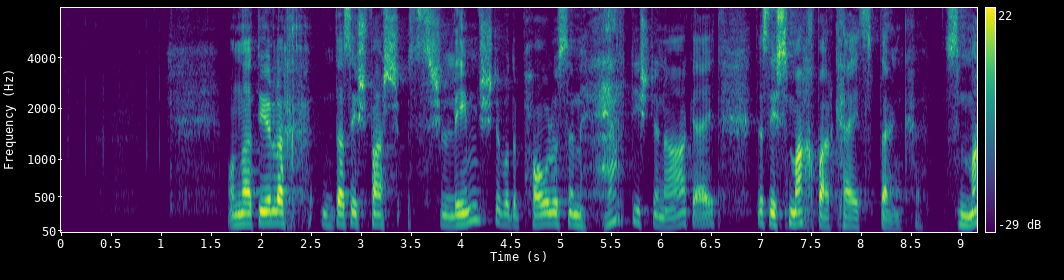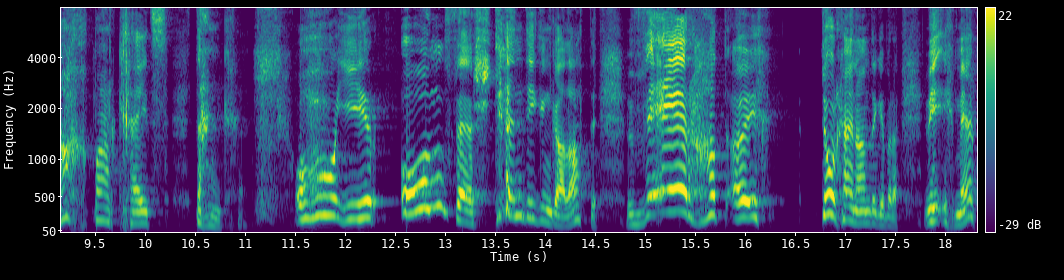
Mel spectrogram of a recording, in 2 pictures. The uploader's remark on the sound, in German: Predigt der FEG Sumiswald an Pfingsten 2023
